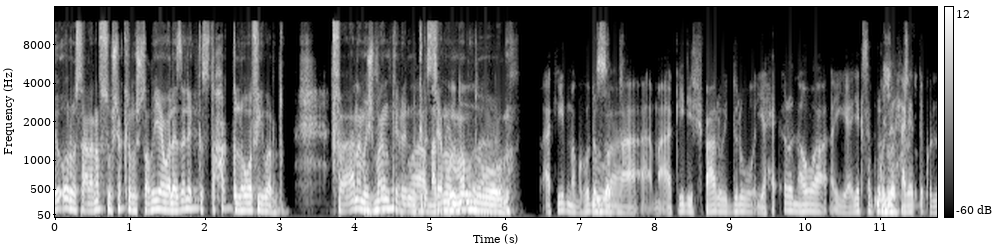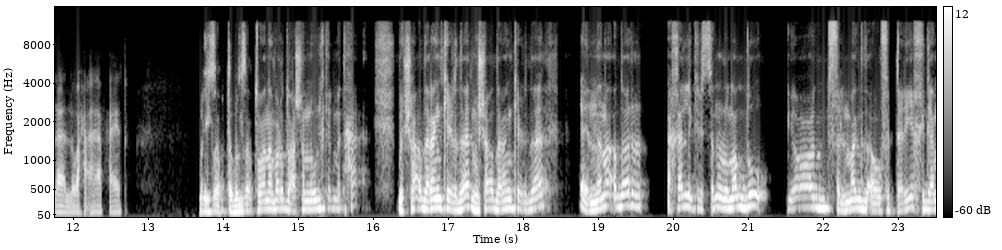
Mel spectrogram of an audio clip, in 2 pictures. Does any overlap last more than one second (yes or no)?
yes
